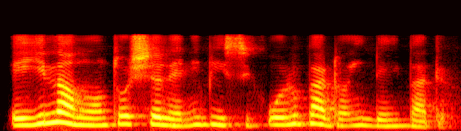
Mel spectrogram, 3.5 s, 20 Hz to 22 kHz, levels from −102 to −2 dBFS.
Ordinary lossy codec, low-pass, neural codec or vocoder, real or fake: none; 7.2 kHz; codec, 16 kHz, about 1 kbps, DyCAST, with the encoder's durations; fake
